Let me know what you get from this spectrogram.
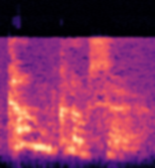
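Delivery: slow, drawn-out lure like the wolf; big bad wolf. Blind father lures his son closer, slow wolf-like coaxing.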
